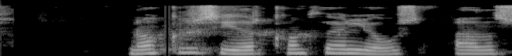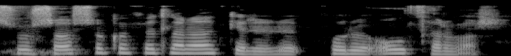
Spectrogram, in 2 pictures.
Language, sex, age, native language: Icelandic, male, 20-29, Icelandic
